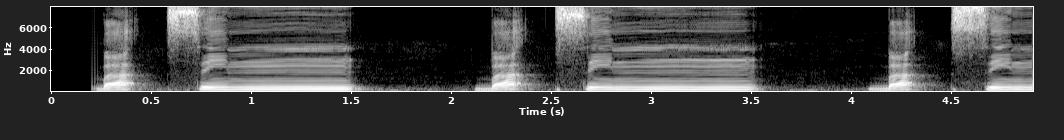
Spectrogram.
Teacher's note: جب تنوین کی ادائیگی کروں گا تو نون کو پڑھتے ہوئے زبان تالو سے لگا کر پڑھوں گا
